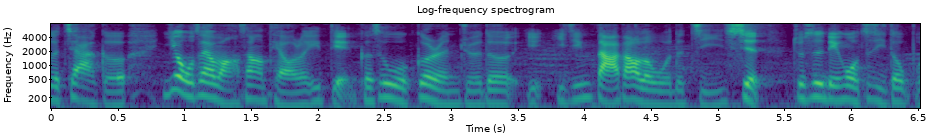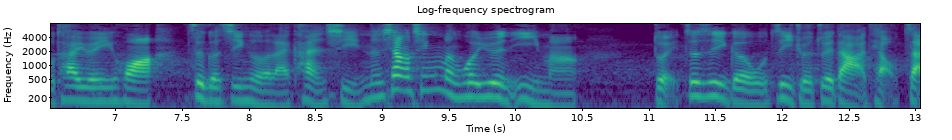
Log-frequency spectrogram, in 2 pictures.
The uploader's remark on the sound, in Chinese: 這集錄製的環境比較多雜音，請大家多多包涵～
